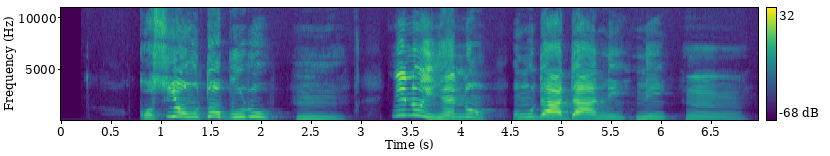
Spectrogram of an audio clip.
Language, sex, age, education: Yoruba, female, 15-29, tertiary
